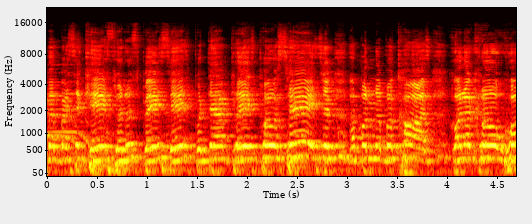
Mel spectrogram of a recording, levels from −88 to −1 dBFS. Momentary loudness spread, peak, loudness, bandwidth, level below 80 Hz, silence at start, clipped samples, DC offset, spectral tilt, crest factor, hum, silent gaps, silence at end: 4 LU; -6 dBFS; -20 LUFS; 15 kHz; -42 dBFS; 0 s; under 0.1%; under 0.1%; -4 dB/octave; 14 dB; none; none; 0 s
